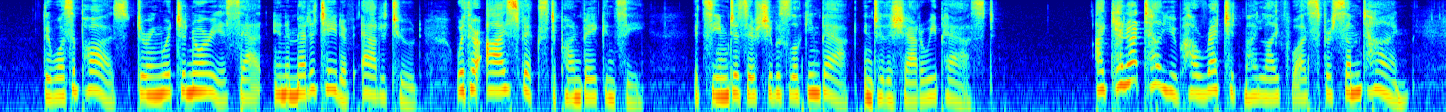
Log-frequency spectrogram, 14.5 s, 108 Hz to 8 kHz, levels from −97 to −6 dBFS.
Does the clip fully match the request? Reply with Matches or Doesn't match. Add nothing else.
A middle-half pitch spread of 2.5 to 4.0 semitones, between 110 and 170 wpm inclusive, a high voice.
Doesn't match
